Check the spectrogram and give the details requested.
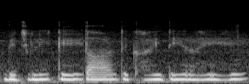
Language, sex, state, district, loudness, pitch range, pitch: Hindi, female, Goa, North and South Goa, -12 LUFS, 225-230 Hz, 225 Hz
